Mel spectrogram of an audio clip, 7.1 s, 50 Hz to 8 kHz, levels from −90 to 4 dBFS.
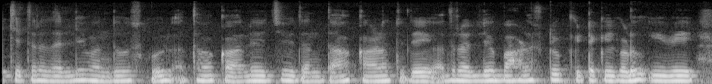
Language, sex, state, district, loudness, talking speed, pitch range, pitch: Kannada, male, Karnataka, Bidar, -15 LUFS, 95 wpm, 130-140 Hz, 135 Hz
